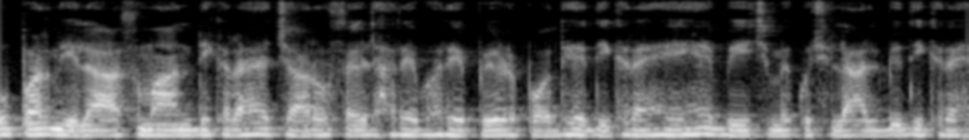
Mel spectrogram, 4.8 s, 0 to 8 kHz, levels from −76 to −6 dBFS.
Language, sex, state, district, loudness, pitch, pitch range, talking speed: Hindi, male, Delhi, New Delhi, -17 LUFS, 110 Hz, 110-115 Hz, 285 wpm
